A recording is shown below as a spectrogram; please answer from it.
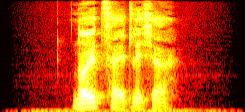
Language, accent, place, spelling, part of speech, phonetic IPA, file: German, Germany, Berlin, neuzeitlicher, adjective, [ˈnɔɪ̯ˌt͡saɪ̯tlɪçɐ], De-neuzeitlicher.ogg
- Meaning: 1. comparative degree of neuzeitlich 2. inflection of neuzeitlich: strong/mixed nominative masculine singular 3. inflection of neuzeitlich: strong genitive/dative feminine singular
